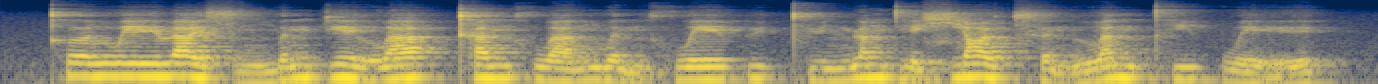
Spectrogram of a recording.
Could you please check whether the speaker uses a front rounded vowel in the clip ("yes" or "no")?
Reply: yes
